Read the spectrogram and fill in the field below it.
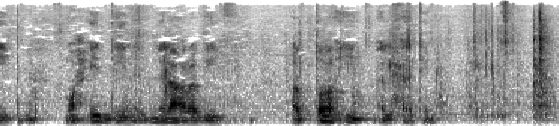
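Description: An elderly man speaks calmly and closely into a microphone.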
